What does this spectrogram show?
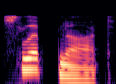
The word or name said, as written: slipknot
